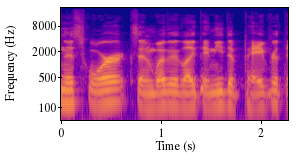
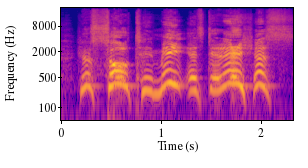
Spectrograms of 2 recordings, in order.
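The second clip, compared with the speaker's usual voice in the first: dwarf voice, very high pitched and very loud; 9 dB louder than usual. Speaker shows how a line was meant to be read: dwarf voice. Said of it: "be read out in dwarf voice".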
